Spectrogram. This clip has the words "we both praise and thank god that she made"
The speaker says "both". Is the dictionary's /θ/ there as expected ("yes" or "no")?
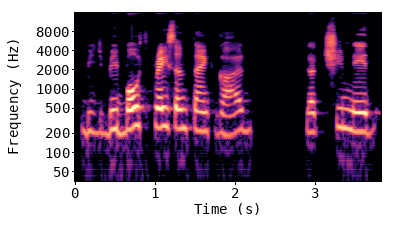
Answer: no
